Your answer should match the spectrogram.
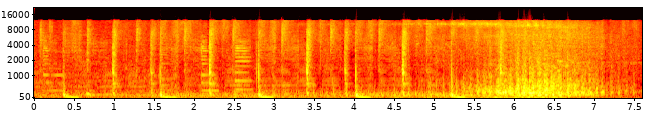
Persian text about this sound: قرار شد یه هلیکوپتر دیگه بفرستن دنبال ما.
